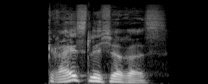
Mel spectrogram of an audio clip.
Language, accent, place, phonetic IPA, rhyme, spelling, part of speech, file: German, Germany, Berlin, [ˈɡʁaɪ̯slɪçəʁəs], -aɪ̯slɪçəʁəs, greislicheres, adjective, De-greislicheres.ogg
- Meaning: strong/mixed nominative/accusative neuter singular comparative degree of greislich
